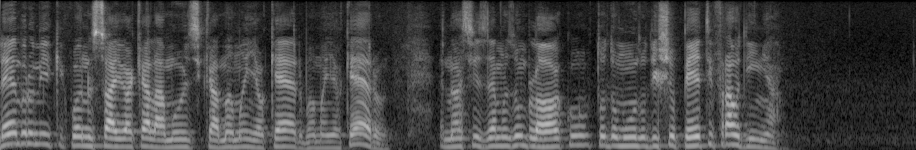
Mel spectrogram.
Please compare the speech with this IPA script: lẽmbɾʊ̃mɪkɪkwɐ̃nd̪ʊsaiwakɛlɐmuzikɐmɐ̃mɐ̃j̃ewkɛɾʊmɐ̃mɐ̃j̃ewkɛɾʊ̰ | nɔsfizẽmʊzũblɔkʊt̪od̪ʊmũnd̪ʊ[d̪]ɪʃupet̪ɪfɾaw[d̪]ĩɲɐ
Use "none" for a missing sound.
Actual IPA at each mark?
d̪, d̪

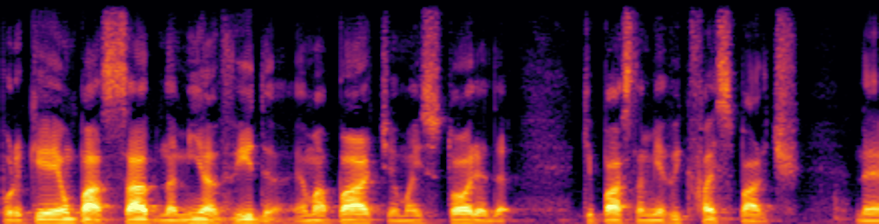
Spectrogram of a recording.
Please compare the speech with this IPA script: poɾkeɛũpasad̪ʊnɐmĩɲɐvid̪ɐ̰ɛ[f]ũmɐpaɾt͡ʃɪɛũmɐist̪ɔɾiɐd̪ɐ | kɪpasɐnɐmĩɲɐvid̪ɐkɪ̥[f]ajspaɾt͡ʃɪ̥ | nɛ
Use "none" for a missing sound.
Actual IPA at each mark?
none, f

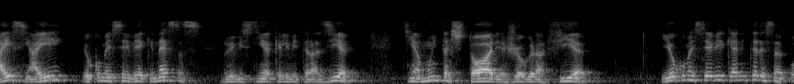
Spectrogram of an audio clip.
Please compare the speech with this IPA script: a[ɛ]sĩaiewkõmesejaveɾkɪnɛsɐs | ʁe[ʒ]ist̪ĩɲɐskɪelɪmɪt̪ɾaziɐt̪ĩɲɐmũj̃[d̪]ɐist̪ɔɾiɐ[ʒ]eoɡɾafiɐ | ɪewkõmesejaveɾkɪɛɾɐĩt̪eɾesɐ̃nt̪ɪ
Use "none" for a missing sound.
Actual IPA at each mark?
i, v, t̪, ʒ

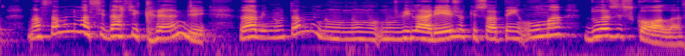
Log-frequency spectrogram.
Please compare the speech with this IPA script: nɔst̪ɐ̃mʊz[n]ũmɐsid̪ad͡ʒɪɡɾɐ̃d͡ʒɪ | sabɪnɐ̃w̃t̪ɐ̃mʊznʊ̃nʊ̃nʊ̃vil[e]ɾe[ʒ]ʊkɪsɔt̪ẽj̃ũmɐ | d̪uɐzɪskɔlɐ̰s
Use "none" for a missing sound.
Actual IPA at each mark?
n, a, ʒ

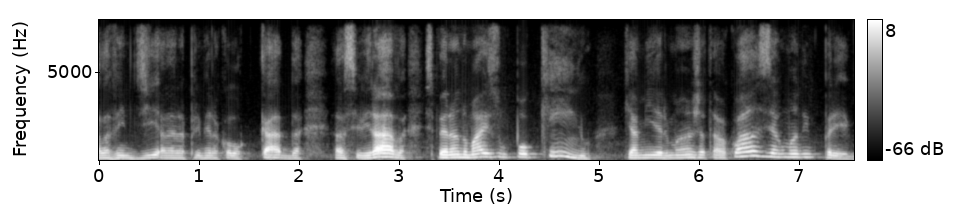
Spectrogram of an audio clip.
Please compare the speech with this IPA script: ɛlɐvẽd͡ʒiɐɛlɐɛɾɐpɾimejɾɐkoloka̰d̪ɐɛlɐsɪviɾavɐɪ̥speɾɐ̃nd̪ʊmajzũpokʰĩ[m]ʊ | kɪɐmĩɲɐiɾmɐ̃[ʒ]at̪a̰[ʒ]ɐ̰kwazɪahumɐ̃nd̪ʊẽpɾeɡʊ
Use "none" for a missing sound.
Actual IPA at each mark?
ɲ, ʒ, v

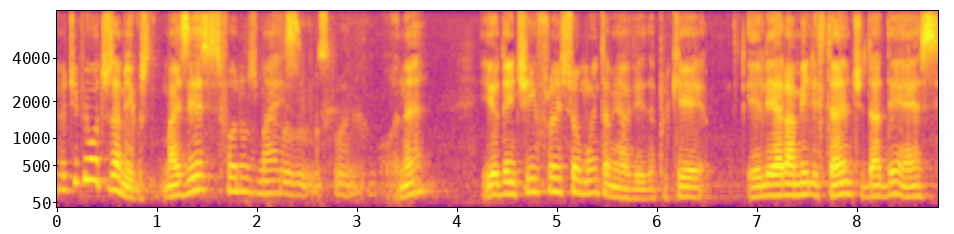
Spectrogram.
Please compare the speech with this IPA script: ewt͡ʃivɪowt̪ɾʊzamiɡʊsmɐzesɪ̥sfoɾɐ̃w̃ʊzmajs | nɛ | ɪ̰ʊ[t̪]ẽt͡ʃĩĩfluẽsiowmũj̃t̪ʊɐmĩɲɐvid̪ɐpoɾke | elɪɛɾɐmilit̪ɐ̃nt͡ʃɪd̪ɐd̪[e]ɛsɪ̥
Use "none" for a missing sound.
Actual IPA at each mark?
d̪, e

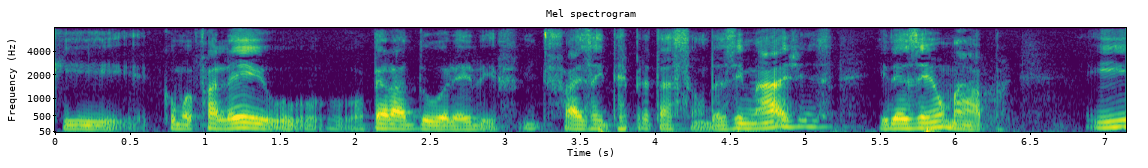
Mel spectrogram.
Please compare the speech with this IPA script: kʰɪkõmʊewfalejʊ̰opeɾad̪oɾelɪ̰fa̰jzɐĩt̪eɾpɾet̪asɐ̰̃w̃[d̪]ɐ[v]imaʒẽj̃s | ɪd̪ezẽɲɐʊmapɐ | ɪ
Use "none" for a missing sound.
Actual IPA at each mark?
d̪, z

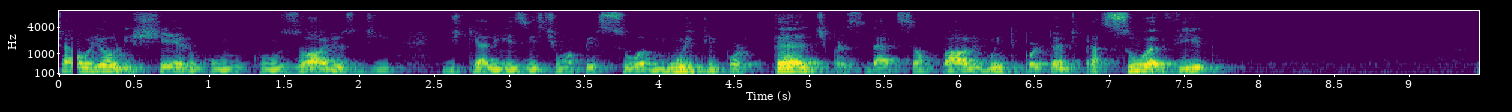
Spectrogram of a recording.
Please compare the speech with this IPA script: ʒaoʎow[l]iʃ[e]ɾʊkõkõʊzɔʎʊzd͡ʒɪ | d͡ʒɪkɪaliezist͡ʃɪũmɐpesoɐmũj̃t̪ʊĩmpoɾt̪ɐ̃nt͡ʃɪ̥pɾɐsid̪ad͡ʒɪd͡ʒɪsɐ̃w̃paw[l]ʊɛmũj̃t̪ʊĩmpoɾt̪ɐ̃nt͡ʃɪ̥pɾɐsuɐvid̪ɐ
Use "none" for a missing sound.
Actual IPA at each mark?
l, e, l

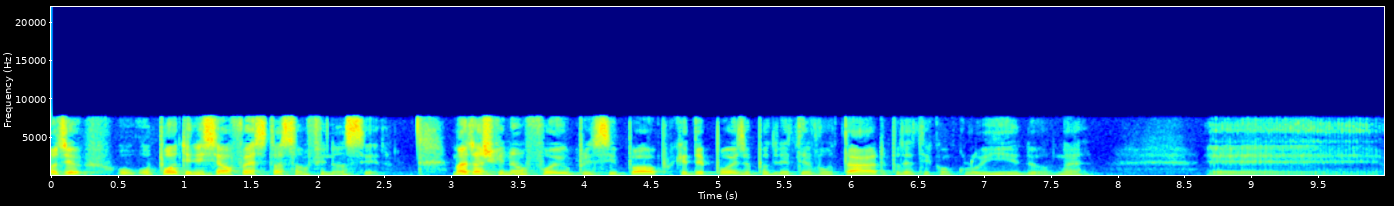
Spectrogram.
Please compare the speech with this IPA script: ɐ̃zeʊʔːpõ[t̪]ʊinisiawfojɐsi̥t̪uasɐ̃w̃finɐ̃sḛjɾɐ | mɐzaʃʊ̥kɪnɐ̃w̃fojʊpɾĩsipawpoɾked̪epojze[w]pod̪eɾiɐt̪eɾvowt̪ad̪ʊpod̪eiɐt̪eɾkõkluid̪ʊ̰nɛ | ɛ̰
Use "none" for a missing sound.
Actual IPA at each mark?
t̪, w

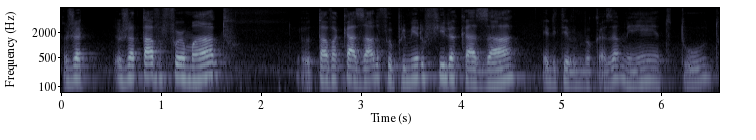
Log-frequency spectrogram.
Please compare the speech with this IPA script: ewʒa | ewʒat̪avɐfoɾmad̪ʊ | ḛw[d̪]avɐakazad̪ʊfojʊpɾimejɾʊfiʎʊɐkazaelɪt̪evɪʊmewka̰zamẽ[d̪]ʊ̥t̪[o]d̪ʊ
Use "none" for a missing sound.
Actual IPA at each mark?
t̪, t̪, u

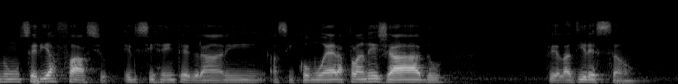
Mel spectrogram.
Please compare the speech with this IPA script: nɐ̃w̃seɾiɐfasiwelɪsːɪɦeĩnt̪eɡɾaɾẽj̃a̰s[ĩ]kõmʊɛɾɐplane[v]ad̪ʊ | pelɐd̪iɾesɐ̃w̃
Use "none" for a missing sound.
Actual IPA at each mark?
ĩ, ʒ

